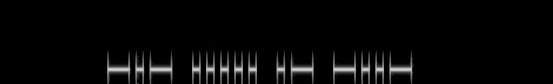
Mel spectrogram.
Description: Morse code, heard as a keyed tone, about 17 wpm, 700 Hz. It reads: K5AX
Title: Easy Call Signs - 17wpm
